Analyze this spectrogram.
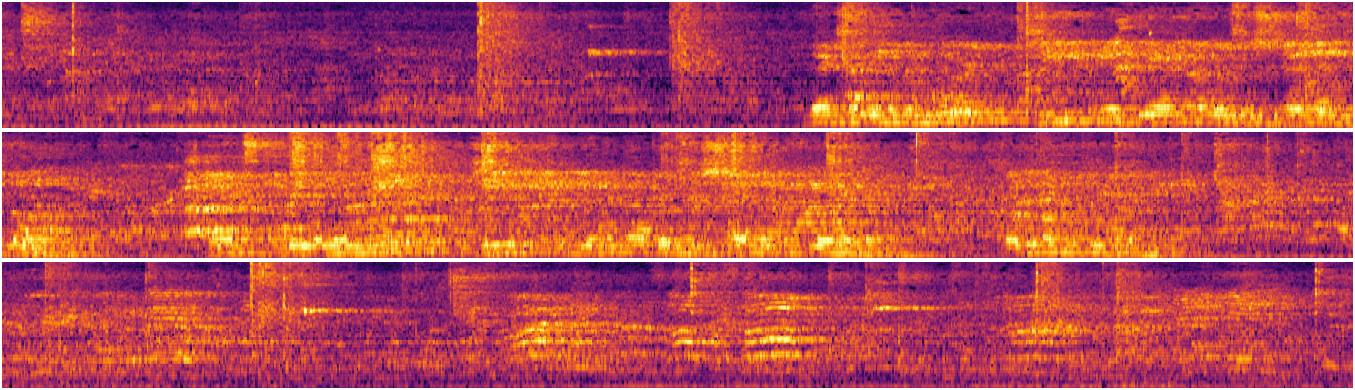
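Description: A racket strikes a shuttlecock with sharp pops in a large echoing hall.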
